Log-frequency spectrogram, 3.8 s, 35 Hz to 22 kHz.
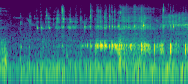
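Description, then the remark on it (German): A very pale special beer of 5.6% alcohol, opened with a fork, splashes and trickles into a glass, starting with light drips and building into a steadier, louder pour with rising tone and bubbling toward the end. “Gib mir mal dein Glas an.”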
